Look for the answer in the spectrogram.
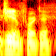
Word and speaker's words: Gianforte: Tonight is Greg was, so Greg is the, Gianforte, is that how you say it? Yeah, Greg Gianforte.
